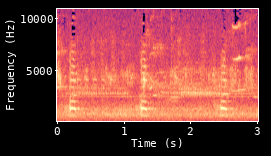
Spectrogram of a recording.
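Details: Virginia rail in a local park in the morning: three short, sharp nasal notes spaced about a second apart, standing out over a steady background hiss with faint buzzy sounds higher up.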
